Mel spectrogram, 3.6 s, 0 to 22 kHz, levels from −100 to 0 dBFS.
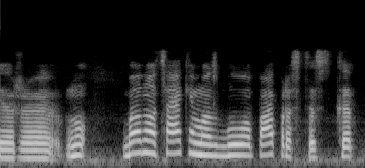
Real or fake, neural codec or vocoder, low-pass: real; none; 7.2 kHz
